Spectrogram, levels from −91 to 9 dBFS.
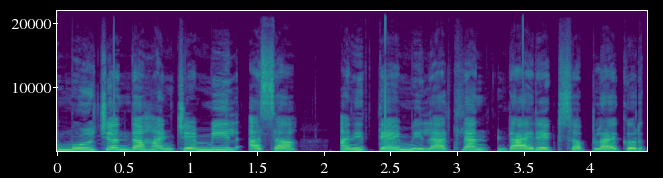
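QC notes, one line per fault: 0.42 s, 2.46 s, 3.49 s: bit error spike. Three isolated sharp ticks in the speech, peaking at about -13, -7 and -19 dBFS. Each is a flipped bit pushing two or three consecutive samples off by a power of two, so the clicks are broadband and unrelated to the signal.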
